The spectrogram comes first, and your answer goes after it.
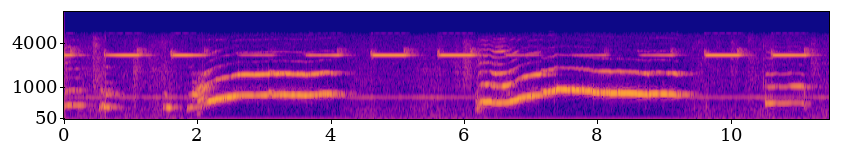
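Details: Sushi, a two-year-old female Shiba Inu, crying at an oven alarm: two long, rising, sustained howls that slide upward and hold, alternating with the alarm's repeated high electronic beeps.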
